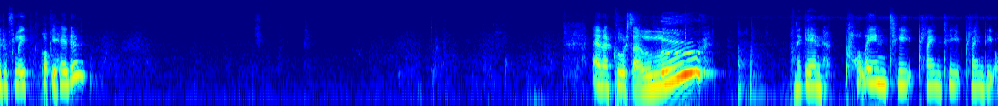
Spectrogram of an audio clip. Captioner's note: silence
